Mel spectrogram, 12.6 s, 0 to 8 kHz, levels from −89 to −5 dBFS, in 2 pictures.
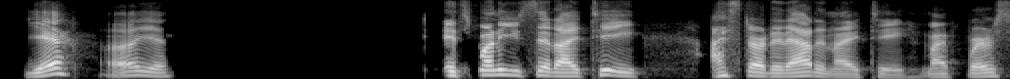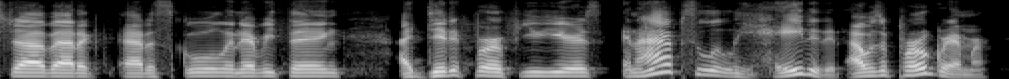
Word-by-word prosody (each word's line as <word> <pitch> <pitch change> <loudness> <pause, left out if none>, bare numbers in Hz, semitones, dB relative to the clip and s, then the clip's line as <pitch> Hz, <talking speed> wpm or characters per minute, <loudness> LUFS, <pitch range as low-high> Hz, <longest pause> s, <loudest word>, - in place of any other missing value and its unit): Yeah. 135 - +5 0.2
Oh, - - -1
yeah. 140 -5 -3 1.7
It's - - +2
funny 175 +1 +6
you 170 -3 -1
said 155 -1 0
IT. 130 +2 +3 0.4
I 140 - +2
started 130 -5 +1
out 140 +2 +5
in 115 - -4
IT. 90 -2 -5
My 105 0 -2
first 125 +3 -3
job 130 -2 +5
out 120 0 +6
of 120 - -2
c - - -37
out 115 0 +1
of 115 - -6
school 130 +1 -5
and 130 - -3
everything. 130 -1 -1 0.4
I - - +1
did 140 +7 0
it 170 - -3
for 145 -2 +2
a - - -6
few 140 +1 -7
years, 135 -1 -1
and 130 +1 -5
I - - +4
absolutely 170 - -6
hated 90 - -2
it. - - -11
I - - +4
was 145 +4 -3
a - - -7
programmer. 130 - -1
130 Hz, 190 wpm, -24 LUFS, 120-145 Hz, 1.7 s, funny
